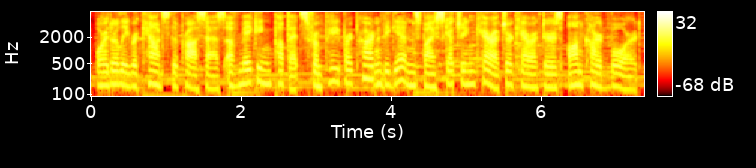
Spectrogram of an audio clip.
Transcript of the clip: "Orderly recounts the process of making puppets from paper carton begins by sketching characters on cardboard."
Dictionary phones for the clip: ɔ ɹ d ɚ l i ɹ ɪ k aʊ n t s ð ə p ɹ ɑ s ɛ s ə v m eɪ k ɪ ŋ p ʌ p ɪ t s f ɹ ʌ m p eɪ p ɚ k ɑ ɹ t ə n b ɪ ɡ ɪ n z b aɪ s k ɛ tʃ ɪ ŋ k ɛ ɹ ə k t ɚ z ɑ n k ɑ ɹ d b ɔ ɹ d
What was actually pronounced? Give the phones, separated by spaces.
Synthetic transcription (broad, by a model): ɔ ɹ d ɚ l i ɹ ɪ k aʊ n t s ð ə p ɹ ɑ s ɛ s ə v m eɪ k ɪ ŋ p ʌ p ɪ t s f ɹ ʌ m p eɪ p ɚ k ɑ ɹ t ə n b ɪ ɡ ɪ n z b aɪ s k ɛ tʃ ɪ ŋ k ɛ ɹ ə k t ɚ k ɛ n k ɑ ɹ d b ɔ ɹ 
